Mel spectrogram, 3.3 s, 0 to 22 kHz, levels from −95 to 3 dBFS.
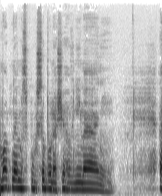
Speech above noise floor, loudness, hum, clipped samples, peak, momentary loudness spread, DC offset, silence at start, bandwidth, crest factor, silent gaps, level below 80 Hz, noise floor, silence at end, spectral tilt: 27 dB; -15 LUFS; none; under 0.1%; 0 dBFS; 19 LU; under 0.1%; 0 s; 16.5 kHz; 14 dB; none; -60 dBFS; -41 dBFS; 0 s; -7 dB/octave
